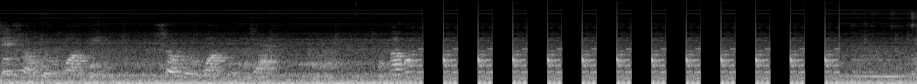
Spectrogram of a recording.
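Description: Stutter with silent gaps runs from 4.23 to 8.39 s in this everyday-sound recording. A 141 ms fragment repeats twelve times, each followed by about 206 ms of digital silence, giving an even 347 ms cycle. The likely cause is a stalled player or stream that replayed its last buffer at each retry, so the audio due in that span is lost.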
